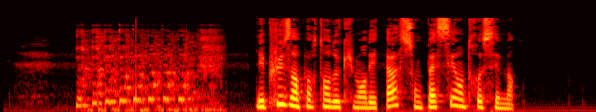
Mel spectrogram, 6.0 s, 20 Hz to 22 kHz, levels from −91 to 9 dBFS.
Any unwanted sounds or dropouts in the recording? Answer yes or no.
yes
